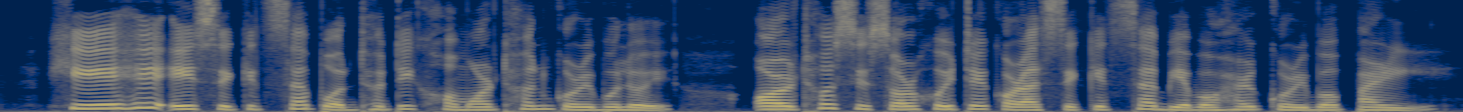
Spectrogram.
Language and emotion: Assamese, neutral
